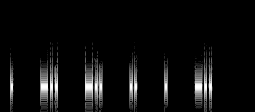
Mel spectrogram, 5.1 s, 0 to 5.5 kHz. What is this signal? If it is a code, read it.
Morse code, heard as a keyed tone, about 25 wpm, spaced as for 12 wpm, 600 Hz. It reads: EDDIED
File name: ED6 12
